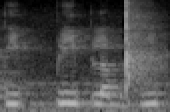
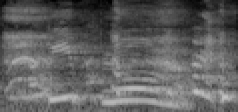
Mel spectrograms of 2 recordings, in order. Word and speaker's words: peplum: Guys, remember, it's peeplum. Like a peeplum wedge, like that peeplum.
